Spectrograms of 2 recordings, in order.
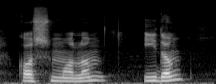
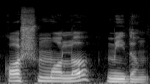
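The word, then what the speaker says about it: কশ্মলমিদম্: হয়ে যাবে ঠিক আছে তাইলে তার উচ্চারণটা কেমন হতে পারে কসমলম ইদং অথবা উচ্চারণ কেমন হবে কসমল মিদং এবার যা যেভাবে আপনাদের সুবিধা হয় সে সেভাবে উচ্চারণ করতে পারবেন এটাতে কোন অসুবিধা নেই এরপর হচ্ছে বিষমে সম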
